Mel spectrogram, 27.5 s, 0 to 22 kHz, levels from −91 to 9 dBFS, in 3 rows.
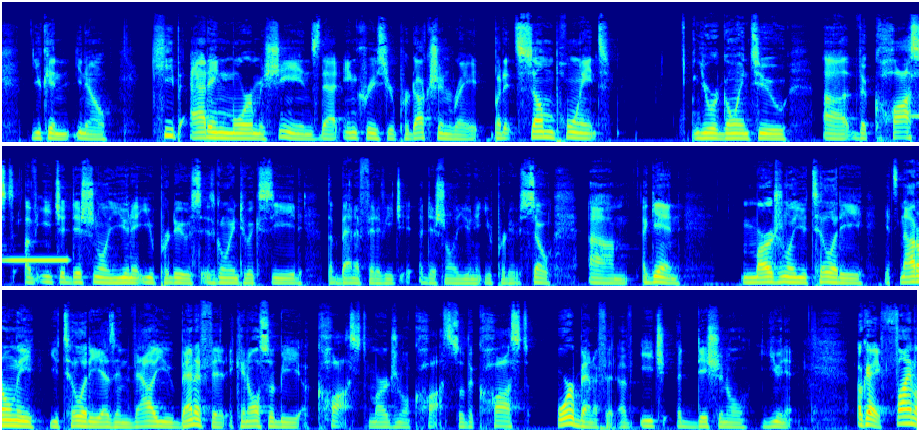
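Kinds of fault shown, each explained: Loudspeaker feedback squeal: the microphone picked up its own loudspeaker, and at 751 Hz the loop gain went past one. A tone swells over about a third of a second after "going to uh the", reaches roughly the level of the speech, and cuts off by "unit you produce is".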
